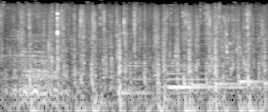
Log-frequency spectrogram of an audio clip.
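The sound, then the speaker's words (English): Several ridden horses' hooves clop steadily across a heavy wooden castle drawbridge over a moat, fairly loud, their hollow knocks overlapping in a dense, uneven rhythm with faint creaking underneath. “They rode on across the drawbridge, the heavy wood hardly shaking under the weight of the horses, riders, and Chappie.”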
